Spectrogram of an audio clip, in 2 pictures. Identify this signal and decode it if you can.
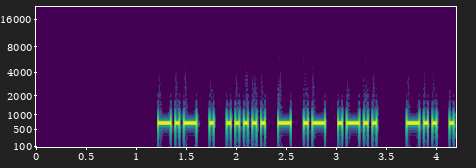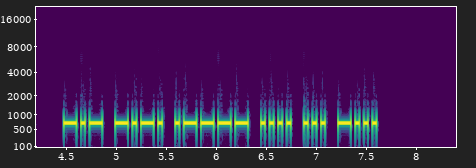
Morse code, heard as a keyed tone, about 28 wpm, 700 Hz. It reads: KE5TAL DE KC1HSB
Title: USA Callsign DE Callsign - 6 Characters - 28wpm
